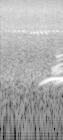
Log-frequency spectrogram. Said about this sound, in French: Et puis, ils sont en train de chanter. Je crois que c'est dans la nuit. Il n'y a que les hiboux et les chouettes.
